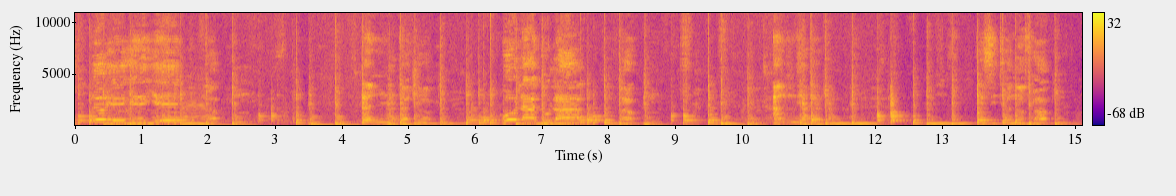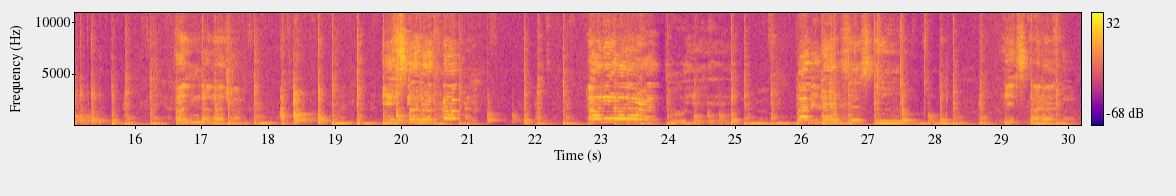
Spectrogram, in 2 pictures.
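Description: Cello playing a melody over a Nyabinghi hand drum beating a steady rhythm.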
